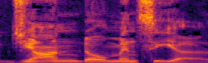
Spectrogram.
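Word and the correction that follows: Giandomenico: Did I say that right? Giando Mencia? Is it like Italian? – Gian Domenico. – What? – Gian Domenico.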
